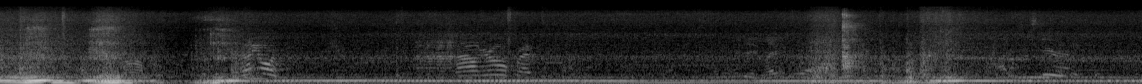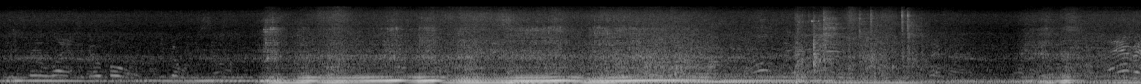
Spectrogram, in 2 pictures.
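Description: Off-road engines rumble and rev nearby, outdoors.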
